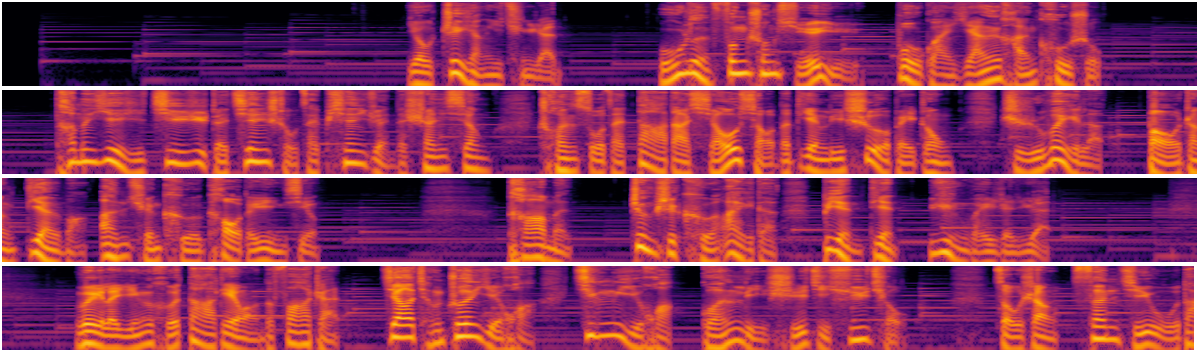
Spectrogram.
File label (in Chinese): 变电运维人员舒缓沉稳男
